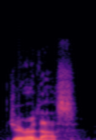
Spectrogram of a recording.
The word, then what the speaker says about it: Gyarados: Gyarados.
